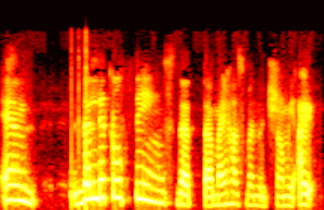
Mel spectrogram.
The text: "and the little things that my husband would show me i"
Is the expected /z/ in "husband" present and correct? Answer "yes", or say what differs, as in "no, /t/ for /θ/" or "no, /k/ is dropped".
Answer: no, /s/ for /z/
